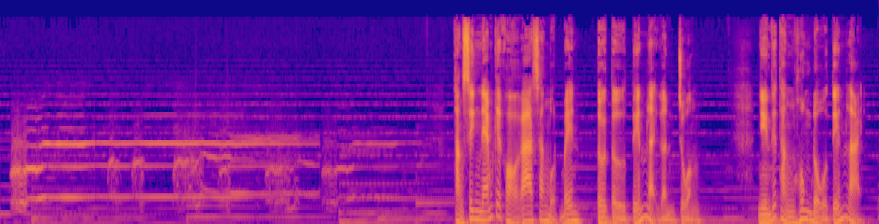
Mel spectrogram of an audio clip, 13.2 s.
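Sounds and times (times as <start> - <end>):
dogs howling mournfully: 0.1 - 6.1
speech: 6.8 - 10.6, 11.4 - 13.1.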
